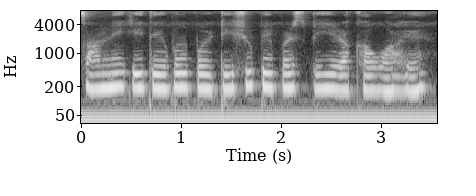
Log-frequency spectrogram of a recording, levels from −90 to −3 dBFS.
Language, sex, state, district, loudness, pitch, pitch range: Hindi, female, Arunachal Pradesh, Papum Pare, -18 LUFS, 185 Hz, 180-190 Hz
